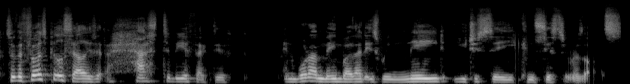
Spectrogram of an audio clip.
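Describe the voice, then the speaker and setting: A fitness business consultant casually breaks down a sales script on a podcast, role-playing sales calls while stuttering and repeating words. His voice is medium in pitch and a little mellow, and he speaks fairly quickly.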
